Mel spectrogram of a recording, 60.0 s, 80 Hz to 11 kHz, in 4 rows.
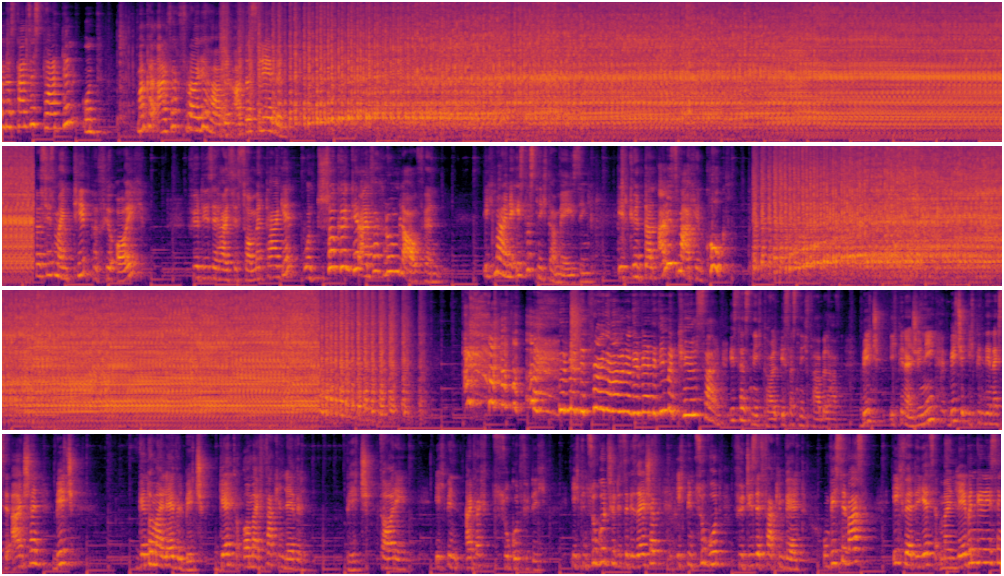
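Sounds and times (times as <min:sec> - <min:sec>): electric fan whirring: 0:03.2 - 0:15.5, 0:26.2 - 0:36.4.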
